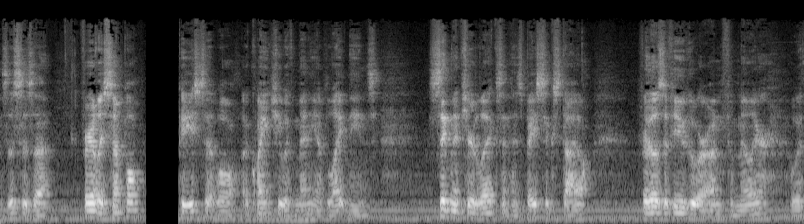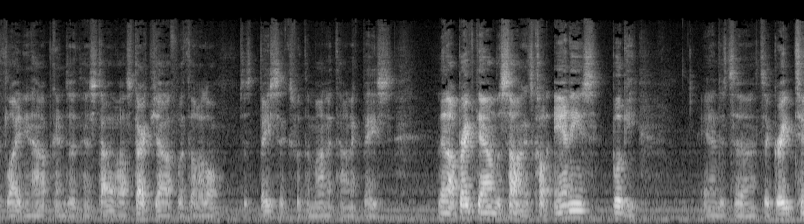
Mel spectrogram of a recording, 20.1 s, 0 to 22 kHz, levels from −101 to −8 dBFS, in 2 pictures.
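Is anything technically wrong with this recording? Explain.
Yes. At 1.81 s there is a rebuffering stall: the player exhausted its downloaded audio and paused until more arrived. The sound drops to silence until 2.23 s, then picks up exactly where it stopped, so nothing is missing but about 0.41 s is inserted.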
